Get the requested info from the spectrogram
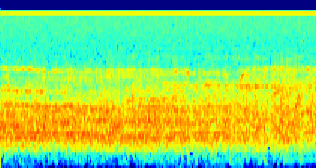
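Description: Arena crowd hubbub: a steady mass of many voices with no single voice standing out, and a faint thin high tone running under it.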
